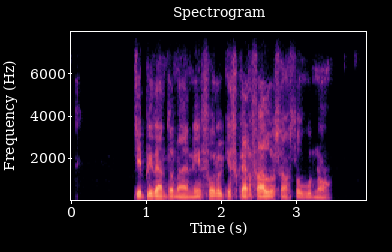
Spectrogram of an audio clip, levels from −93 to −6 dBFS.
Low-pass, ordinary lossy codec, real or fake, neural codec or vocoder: 7.2 kHz; Opus, 32 kbps; fake; codec, 16 kHz, 16 kbps, FreqCodec, smaller model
